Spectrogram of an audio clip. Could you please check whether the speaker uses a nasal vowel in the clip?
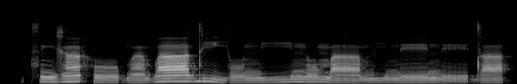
yes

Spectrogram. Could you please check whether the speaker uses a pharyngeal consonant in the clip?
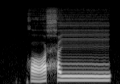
yes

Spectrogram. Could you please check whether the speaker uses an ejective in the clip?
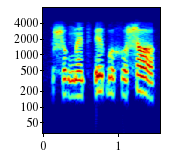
yes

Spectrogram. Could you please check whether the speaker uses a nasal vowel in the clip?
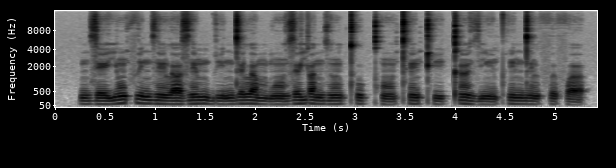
yes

